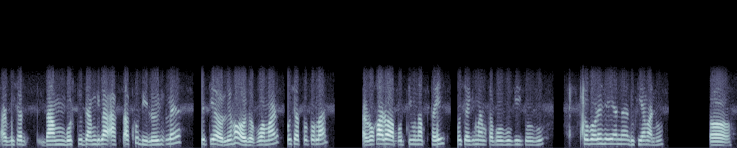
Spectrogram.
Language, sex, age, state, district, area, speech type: Assamese, female, 30-45, Assam, Darrang, rural, conversation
